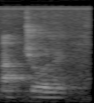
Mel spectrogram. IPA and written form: ˈækʧuəli (actually)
